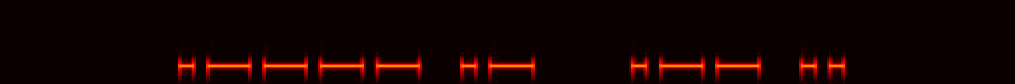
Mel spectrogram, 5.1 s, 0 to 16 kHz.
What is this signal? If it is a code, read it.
Morse code, heard as a keyed tone, about 17 wpm, 700 Hz. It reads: 1A WI
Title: Field Day Exchanges - 17wpm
